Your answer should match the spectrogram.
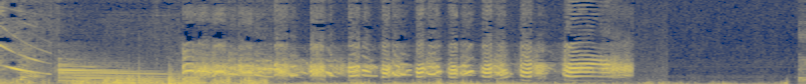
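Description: A comic sound effect: a falling whistle-like tone, then a run of repeated bird-like honking calls, about two a second, that stops abruptly about six seconds in.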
